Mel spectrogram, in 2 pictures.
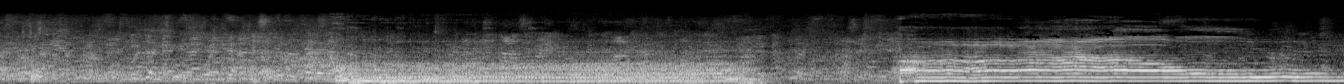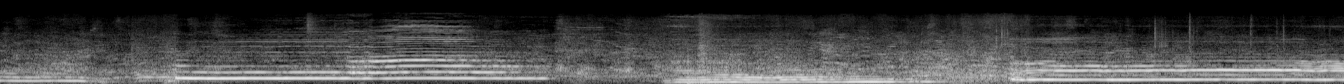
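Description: A man sings long, drawn-out notes.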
